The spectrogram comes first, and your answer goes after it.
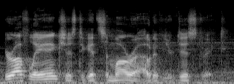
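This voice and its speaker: Blunt male soldier, low voice, quick delivery, self-assured, game dialogue in a reverberant space. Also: big pitch swings. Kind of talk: video game voice acting.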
